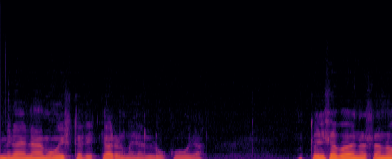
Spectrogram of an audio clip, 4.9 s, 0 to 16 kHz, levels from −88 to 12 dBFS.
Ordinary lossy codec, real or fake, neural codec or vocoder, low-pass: none; fake; vocoder, 44.1 kHz, 128 mel bands, Pupu-Vocoder; 14.4 kHz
